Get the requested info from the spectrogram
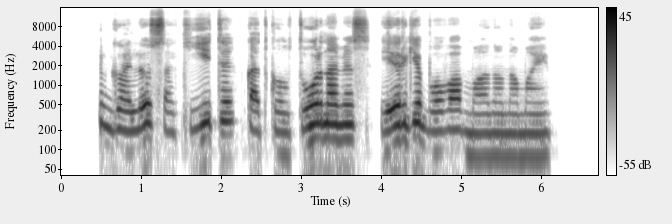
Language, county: Lithuanian, Klaipėda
